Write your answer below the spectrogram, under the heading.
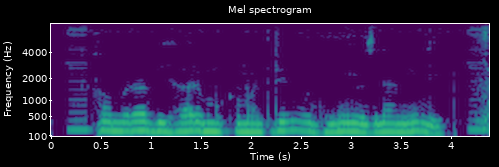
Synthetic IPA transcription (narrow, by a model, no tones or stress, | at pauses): həmɾabiɦaːɾmʊkʰmə̃nt̪ɾiud̪ʱmijoːd͡ʒnamili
